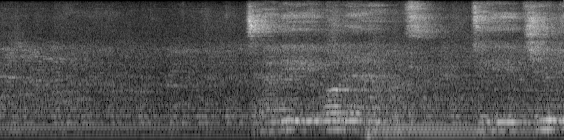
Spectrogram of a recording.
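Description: A live band plays loudly in a large echoing hall.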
